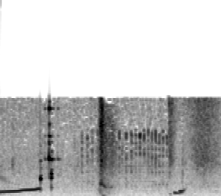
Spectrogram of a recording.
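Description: A fishing lure plops into water.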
